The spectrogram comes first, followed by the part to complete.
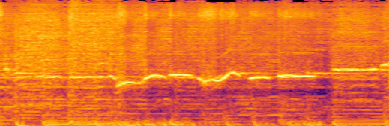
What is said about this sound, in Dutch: Even dat laatste stukje een beetje fluiten natuurlijk, hè.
